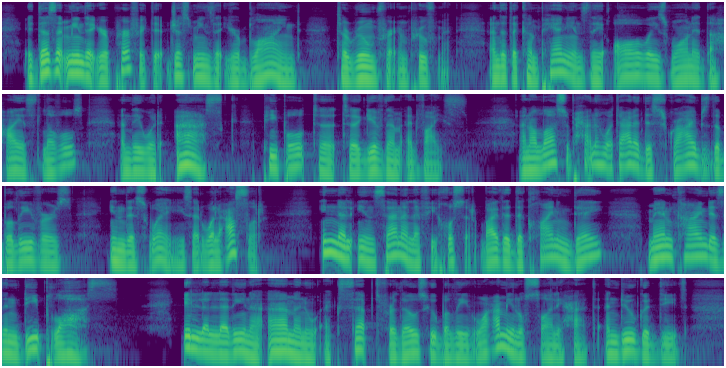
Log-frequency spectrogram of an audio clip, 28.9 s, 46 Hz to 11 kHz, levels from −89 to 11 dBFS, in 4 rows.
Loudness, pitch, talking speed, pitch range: -23 LUFS, 100 Hz, 155 wpm, 90-120 Hz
